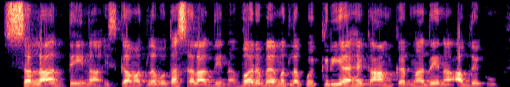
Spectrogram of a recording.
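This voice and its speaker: Lively Indian male grammar teacher. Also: on the high side, normal speed. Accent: Indian English. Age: young adult. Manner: explains step by step, keeps asking and answering his own questions. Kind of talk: online grammar lesson.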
